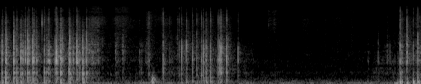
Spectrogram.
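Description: A thin folded cardstock birthday card reading "A Birthday Poem Just For You" is held upright in both hands and tapped quickly on the front with long pink acrylic nails. The result is rapid, dry, papery clicks and scratchy taps with a bright crinkly edge, dense at first and then thinning out before a final burst.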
